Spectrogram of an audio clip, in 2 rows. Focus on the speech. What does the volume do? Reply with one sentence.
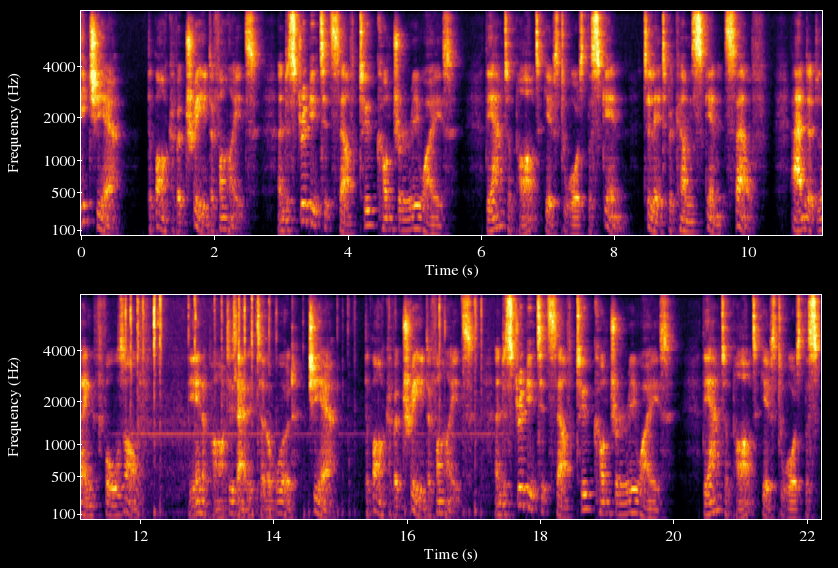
The loudness of the speech stays about the same.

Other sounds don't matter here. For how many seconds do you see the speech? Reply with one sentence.
You can hear the speech for 22 seconds altogether.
